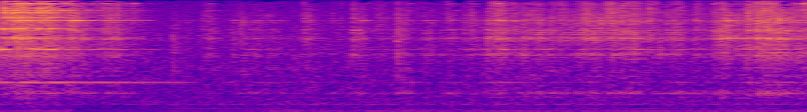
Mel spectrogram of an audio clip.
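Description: Reusable crystal ice cubes clinking inside a wine glass, the glass ringing. A ringing clink at the start dies away within about a second, followed by lighter clinks later on.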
